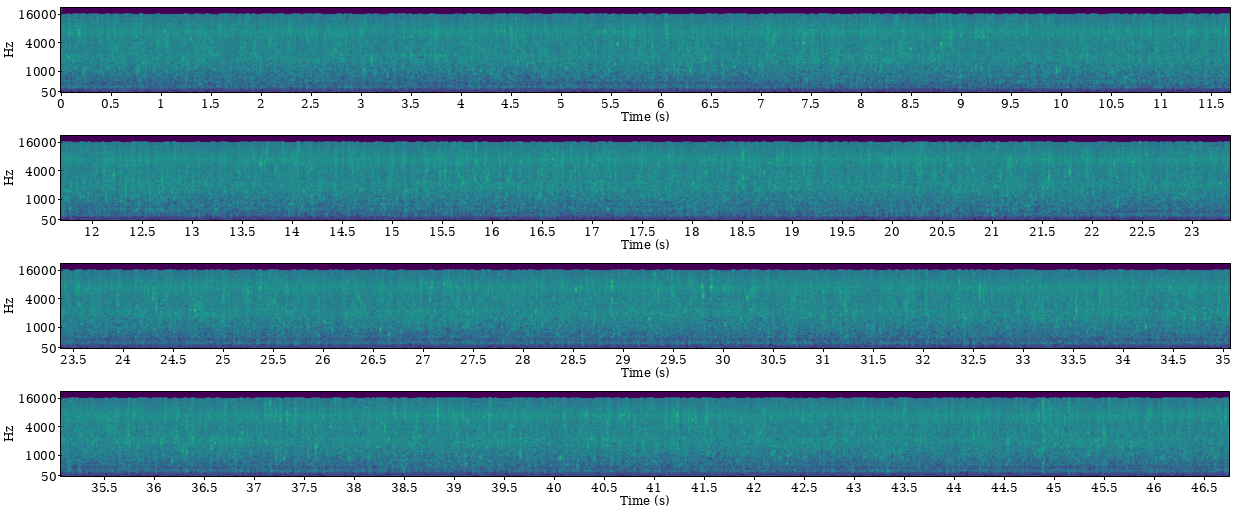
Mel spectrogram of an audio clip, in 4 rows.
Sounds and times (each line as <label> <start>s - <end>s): small creek 0.0s - 46.7s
